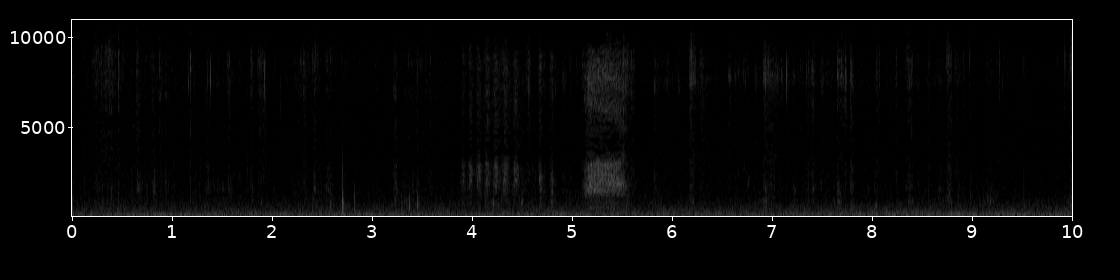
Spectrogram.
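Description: Two short, harsh bird calls, caw-like, about four and five seconds in, the second one louder.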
